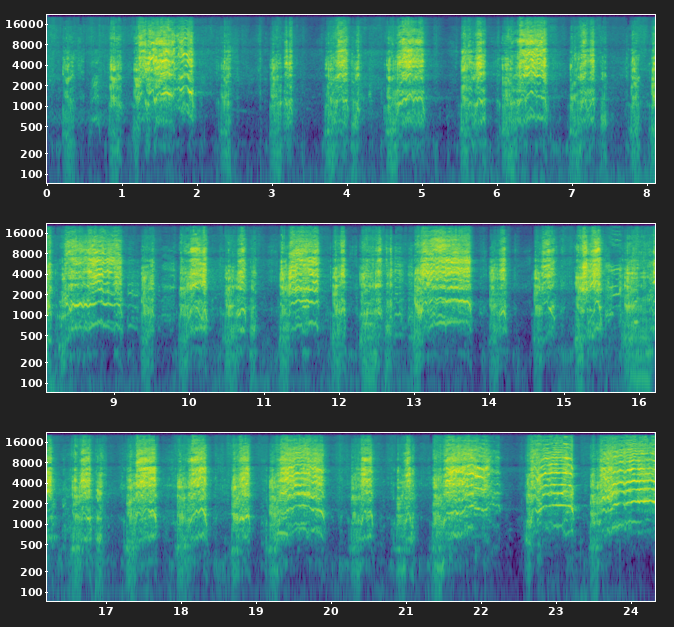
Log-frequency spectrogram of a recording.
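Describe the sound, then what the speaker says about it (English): Pigs squeal and grunt in loud, frantic bursts while being wrestled on a farm, one after another with short gaps, close by and continuing throughout. "Pig wrestling."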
